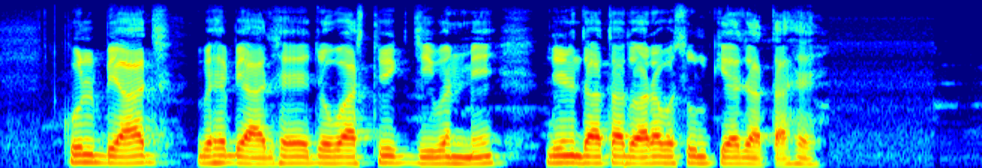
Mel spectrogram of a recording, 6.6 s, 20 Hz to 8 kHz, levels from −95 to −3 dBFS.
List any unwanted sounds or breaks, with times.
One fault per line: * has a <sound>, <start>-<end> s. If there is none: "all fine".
all fine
